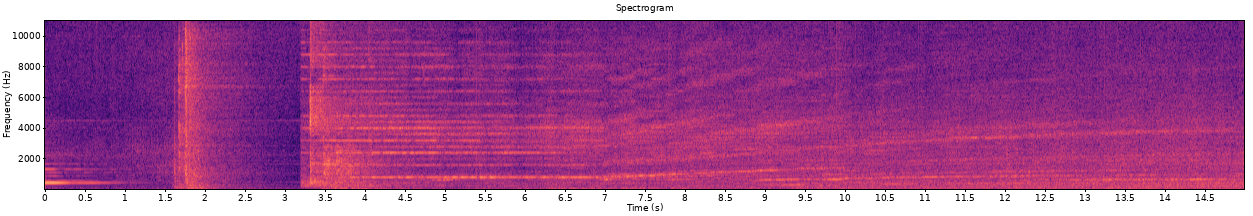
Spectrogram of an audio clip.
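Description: A Brooklyn-bound F local train on the New York subway gives a short door chime, then two loud thuds as its doors slam shut, followed by a rising electric motor whine and steady rumble as it pulls away.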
